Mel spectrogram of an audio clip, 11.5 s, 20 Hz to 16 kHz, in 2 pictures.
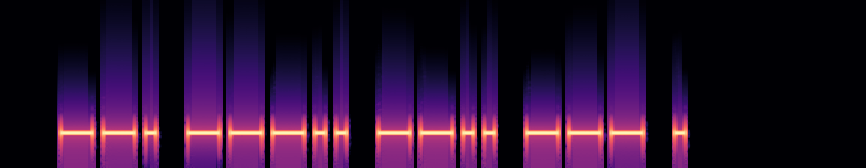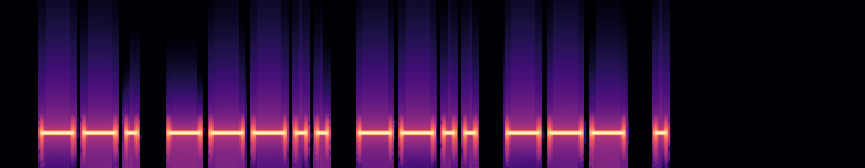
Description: Morse code, heard as a keyed tone, about 17 wpm, 700 Hz. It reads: G8ZOE G8ZOE
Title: DXCC-100 Call Signs - 5 Characters - Repeated 2x - 17wpm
